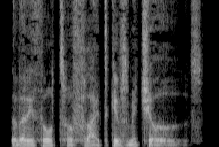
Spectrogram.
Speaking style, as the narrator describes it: the raspy voice announced

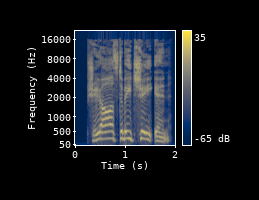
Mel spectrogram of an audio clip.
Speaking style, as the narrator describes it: Dem snarls

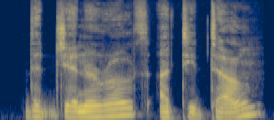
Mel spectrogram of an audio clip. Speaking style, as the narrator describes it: I whisper to Ojore

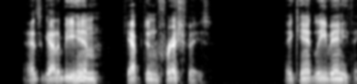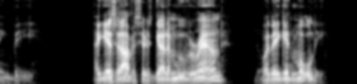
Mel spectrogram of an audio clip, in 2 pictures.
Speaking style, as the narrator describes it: Welch kept his voice low, said to Riley

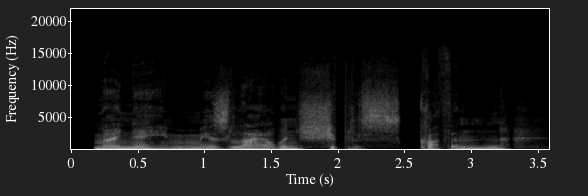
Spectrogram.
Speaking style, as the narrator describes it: she drawled

